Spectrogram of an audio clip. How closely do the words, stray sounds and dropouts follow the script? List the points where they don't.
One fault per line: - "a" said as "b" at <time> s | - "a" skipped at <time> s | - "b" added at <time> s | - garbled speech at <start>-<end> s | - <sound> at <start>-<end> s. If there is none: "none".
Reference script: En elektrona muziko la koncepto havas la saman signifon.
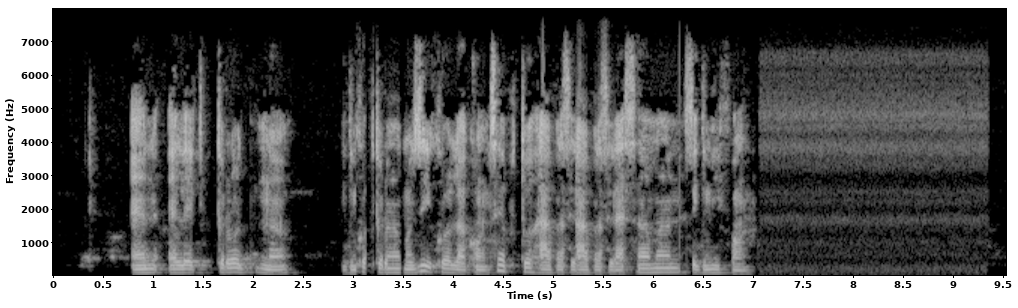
- garbled speech at 2.9-3.5 s
- "havas" added at 5.3 s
